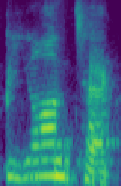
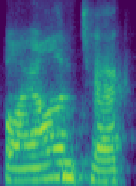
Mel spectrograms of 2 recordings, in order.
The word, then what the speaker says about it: BioNTech: and by the way it is beyond tech because the rest of the world other than the english-speaking world pronounces an i like an e so whenever you hear somebody say biontech they don't understand that this is a german company i just say that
